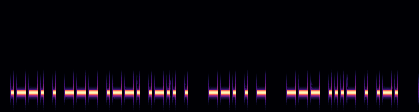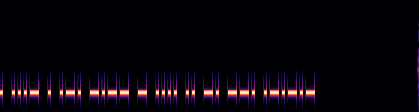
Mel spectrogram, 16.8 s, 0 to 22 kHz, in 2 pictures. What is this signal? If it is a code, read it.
Morse code, heard as a keyed tone, about 20 wpm, 700 Hz. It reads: PEOPLE GET OVER EVERYTHING.
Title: Sentences from Top 900 Words 20wpm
